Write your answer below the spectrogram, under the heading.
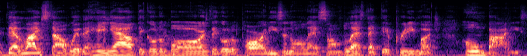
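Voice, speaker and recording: A woman with an American accent and a very deep, low pitch, speaking at a fairly quick pace with monotone, flat intonation, amid noticeable background noise and audible room echo. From New York. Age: 60s. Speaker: interviewee, mother and grandmother. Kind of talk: interview.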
